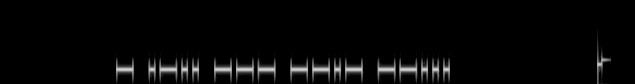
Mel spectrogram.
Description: Morse code, heard as a keyed tone, about 22 wpm, 690 Hz. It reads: TLOQ7
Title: Code Groups - 5 Letter:Numbers - 22wpm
